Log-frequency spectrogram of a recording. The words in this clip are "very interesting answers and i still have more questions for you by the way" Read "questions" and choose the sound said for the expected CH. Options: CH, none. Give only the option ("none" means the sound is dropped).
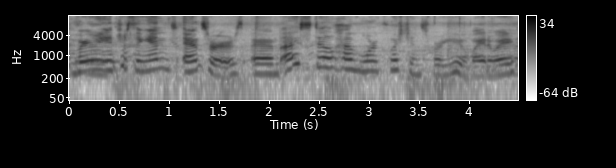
CH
